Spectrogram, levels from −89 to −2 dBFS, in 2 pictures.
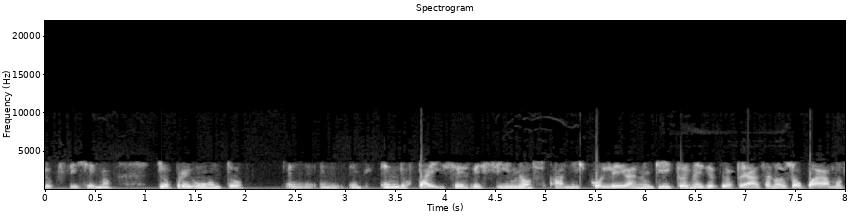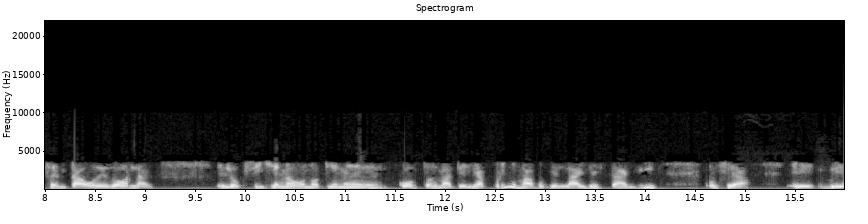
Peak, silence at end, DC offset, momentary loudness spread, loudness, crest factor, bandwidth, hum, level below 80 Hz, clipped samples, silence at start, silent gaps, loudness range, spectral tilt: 0 dBFS; 0 s; under 0.1%; 9 LU; -16 LUFS; 16 dB; 4.7 kHz; none; -40 dBFS; under 0.1%; 0 s; none; 3 LU; -8.5 dB/octave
